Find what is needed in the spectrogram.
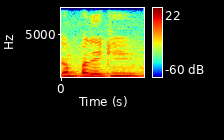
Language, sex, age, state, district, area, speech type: Urdu, male, 18-30, Bihar, Gaya, rural, spontaneous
